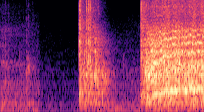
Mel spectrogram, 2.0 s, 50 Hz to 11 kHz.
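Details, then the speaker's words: 1982 Honda Goldwing GL1100 barn find, sat about 20 years, weak battery, all spark plugs out: short bursts then steady fast whirring with no firing or strain, engine spins over freely; next step checking for spark, none found: engine cranks freely. "hey okay it cranks so let's put a spark plug in there to see if we actually have spark"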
